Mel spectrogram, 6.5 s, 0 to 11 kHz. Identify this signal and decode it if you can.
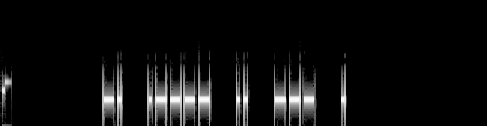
Morse code, heard as a keyed tone, about 25 wpm, spaced as for 16 wpm, 700 Hz. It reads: N1IOE
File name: Lesson 15g - Number 5 - Call Signs 25wpm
